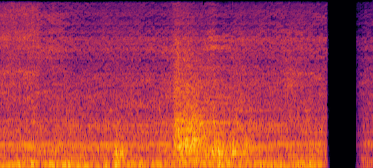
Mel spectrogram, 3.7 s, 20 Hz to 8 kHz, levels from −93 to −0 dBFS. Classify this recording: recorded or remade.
remade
